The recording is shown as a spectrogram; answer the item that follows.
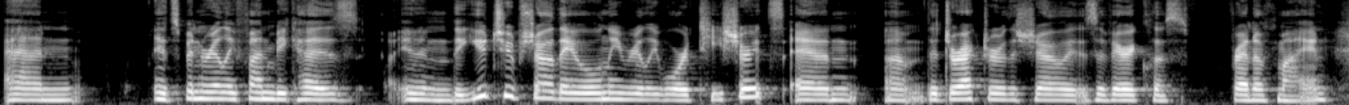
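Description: A woman with an American accent speaks in an ordinary speaking voice at medium pitch. Her intonation is fairly even and her pace moderate. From New York, Queens. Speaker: costume designer. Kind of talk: casual chat.

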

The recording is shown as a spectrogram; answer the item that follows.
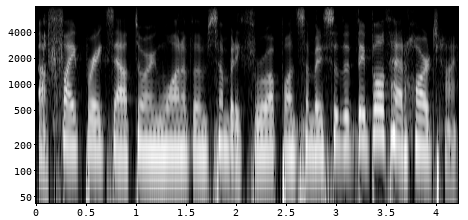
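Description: A woman with a Philadelphia accent talks at a very fast pace, her intonation fairly even and her pitch medium. The recording is very clean, with a silent background. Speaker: stand-up comedian. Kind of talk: casual chat. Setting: in person with host.

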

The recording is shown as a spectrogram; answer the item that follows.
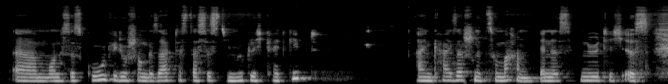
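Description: At a moderate pace, a woman speaks in a plain, everyday voice, fairly low in pitch with fairly even intonation. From Hamburg, northern Germany. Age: 30s. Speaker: midwife. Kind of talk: interview conversation.

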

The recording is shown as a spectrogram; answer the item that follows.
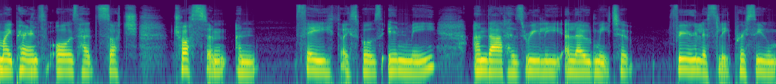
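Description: Speech in a Cork accent at a moderate pace with fairly even intonation, dry and close with no echo. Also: woman. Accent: Cork Irish. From Ireland. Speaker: business owner. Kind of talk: casual interview.

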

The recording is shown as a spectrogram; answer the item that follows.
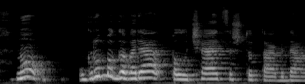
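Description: A woman with a dark, mellow tone uses lively intonation. Her pace is moderate. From Yakutia, Russia. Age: 30s. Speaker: law master's student, former journalist. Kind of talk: interview. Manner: hesitant, with filler sounds.

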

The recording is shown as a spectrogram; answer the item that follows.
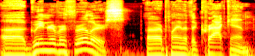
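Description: A man speaks at a moderate pace on a very clean recording, the background silent. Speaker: producer filling in as co-host. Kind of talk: casual chat. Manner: loud, casual.

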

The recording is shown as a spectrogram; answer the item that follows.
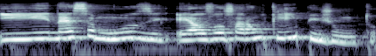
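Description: Noticeable background noise accompanies a woman speaking with a high pitch. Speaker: podcast co-host. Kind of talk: casual chat.

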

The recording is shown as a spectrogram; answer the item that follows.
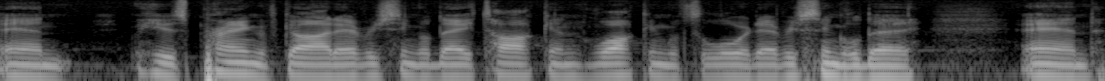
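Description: At a moderate pace, a man speaks with an Oklahoma accent. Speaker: college baseball player. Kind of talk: testimony. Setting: church.

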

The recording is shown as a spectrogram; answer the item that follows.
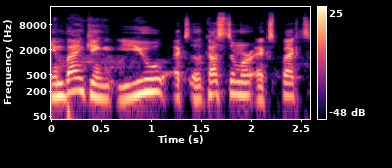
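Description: Here a man speaks with a Romanian accent at a moderate pace. The sound is dry and close with no echo. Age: 30s. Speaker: bank technology executive. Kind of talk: interview. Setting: tech conference.

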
